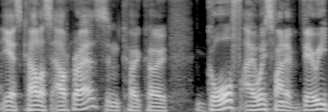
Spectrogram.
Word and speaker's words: Gauff: last name correctly, but I believe it's Gauff. Is it Gauff rather than Goff? Yeah. It's got a bit of an aw. Well, not Gauff. Gauff. Well, it is spelt with the or The or sound, yes.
